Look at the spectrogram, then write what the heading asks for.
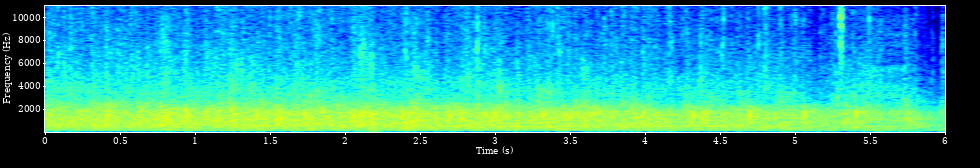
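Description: Steady, full applause from a lecture audience welcoming special guests at the Bob Rose Lecture, continuing evenly for several seconds without a break.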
